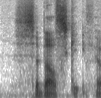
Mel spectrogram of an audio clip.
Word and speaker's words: Cybulskie: Cybulskie.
